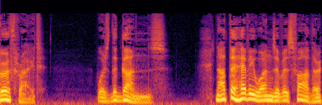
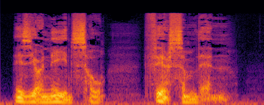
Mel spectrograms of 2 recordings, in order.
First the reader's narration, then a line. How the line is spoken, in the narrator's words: Court muttered as if in his sleep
